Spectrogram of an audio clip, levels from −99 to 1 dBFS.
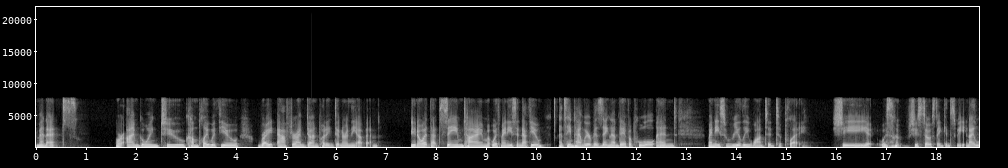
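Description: At 0.32 to 0.40 s, a burst of packet loss: roughly 60 ms of concealment continues and fades the last sound, then playback resumes with about 60 ms skipped. At 5.49 s, a single sharp click is heard, likely from dropped samples, with the waveform jumping across what amounts to a single missing sample. At 12.44 s and 17.70 s, short concealed packet loss produces brief smears where the receiver extrapolated the preceding sound for a few hundredths of a second before blending back. Throughout, the band-limited sound with nothing above 8 kHz points to a wideband call codec such as G.722.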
